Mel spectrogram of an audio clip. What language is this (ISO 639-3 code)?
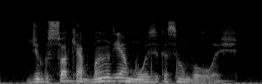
por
